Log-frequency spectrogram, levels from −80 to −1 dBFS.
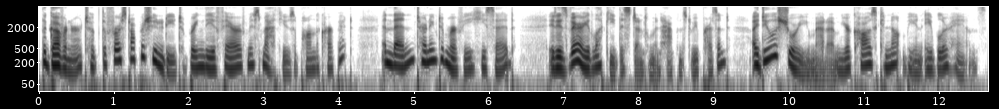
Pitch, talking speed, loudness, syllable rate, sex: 160 Hz, 215 wpm, -21 LUFS, 6.0 syllables/s, female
